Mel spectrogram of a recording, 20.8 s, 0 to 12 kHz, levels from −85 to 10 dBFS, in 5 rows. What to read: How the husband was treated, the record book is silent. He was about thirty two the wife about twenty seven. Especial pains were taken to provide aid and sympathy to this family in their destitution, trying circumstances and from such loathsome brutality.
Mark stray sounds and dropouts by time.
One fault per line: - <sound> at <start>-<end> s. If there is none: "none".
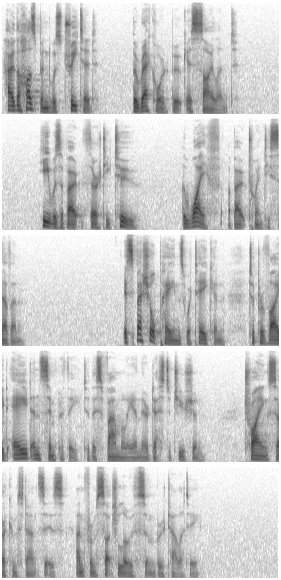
none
